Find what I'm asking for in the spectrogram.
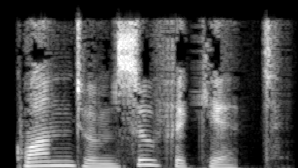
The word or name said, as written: quantum sufficit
